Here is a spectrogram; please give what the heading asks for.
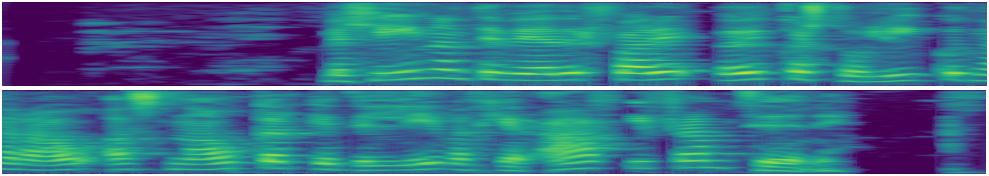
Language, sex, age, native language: Icelandic, female, 30-39, Icelandic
